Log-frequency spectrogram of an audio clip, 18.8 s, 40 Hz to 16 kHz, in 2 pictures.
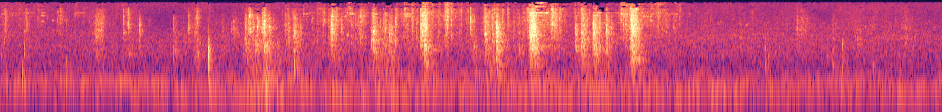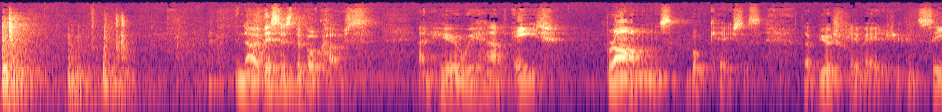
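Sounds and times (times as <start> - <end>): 
door clunking and creaking open: 0.0 - 6.9, 9.4 - 10.9
metallic key jangling in a lock: 2.4 - 6.9
speech: 11.8 - 18.8.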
